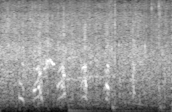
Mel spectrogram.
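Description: A short burst of applause for an impression of Denzel Washington in John Q: many hands clapping in a dense, steady crackle that holds at a moderate level throughout, with a few sharper claps standing out and no talking over it.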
